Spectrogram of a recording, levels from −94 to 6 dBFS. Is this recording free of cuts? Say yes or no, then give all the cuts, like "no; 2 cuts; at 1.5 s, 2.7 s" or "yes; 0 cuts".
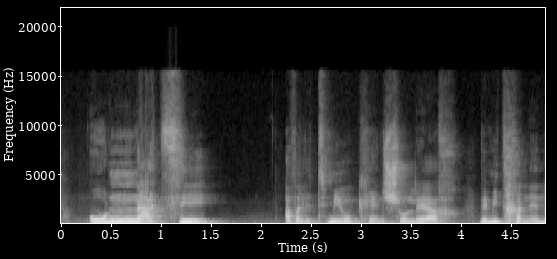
yes; 0 cuts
